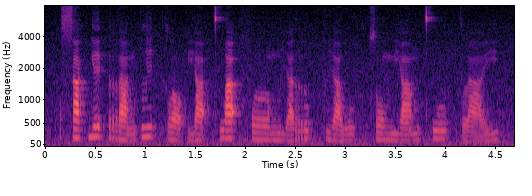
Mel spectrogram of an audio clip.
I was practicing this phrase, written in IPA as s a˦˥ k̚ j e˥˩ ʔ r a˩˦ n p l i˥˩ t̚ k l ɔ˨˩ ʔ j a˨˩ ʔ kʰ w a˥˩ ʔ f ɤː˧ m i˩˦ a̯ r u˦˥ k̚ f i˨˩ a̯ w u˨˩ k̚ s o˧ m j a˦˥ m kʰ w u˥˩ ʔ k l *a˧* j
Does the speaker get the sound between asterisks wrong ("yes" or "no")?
yes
